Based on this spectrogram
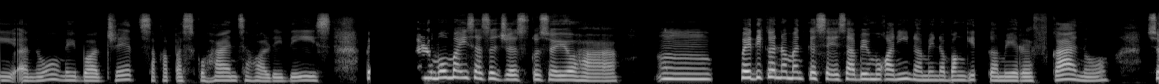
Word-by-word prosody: ano, 185 +6 -3
may 190 -1 -4
budget 180 +5 -2
sa 180 -2 -5
kapaskuhan, 180 +1 -3
sa 190 - -6
holidays. 170 +3 -3 0.3
Pe - - 0 0.5
alam 295 -1 +4
mo 315 - +6
maisa-suggest 275 -9 +2
ko 225 -1 0
sa'yo 205 0 +2
ha, 170 -2 -1 0.4
hmm, 250 -1 +2 0.3
puwede 310 0 +6
ka 340 - +5
naman 290 -3 +2
kasi 265 -4 +2
sabi 245 +1 +2
mo 240 - +2
kanina, 235 0 +1
may 200 - -2
nabanggit 200 +1 -2
ka, 185 -1 -1
may 180 0 +1
ref 180 0 -2
ka, 225 +2 +4
'no. 185 +2 -4 0.3
So - - -1
205 Hz, 155 wpm, -24 LUFS, 180-250 Hz, 0.5 s, mo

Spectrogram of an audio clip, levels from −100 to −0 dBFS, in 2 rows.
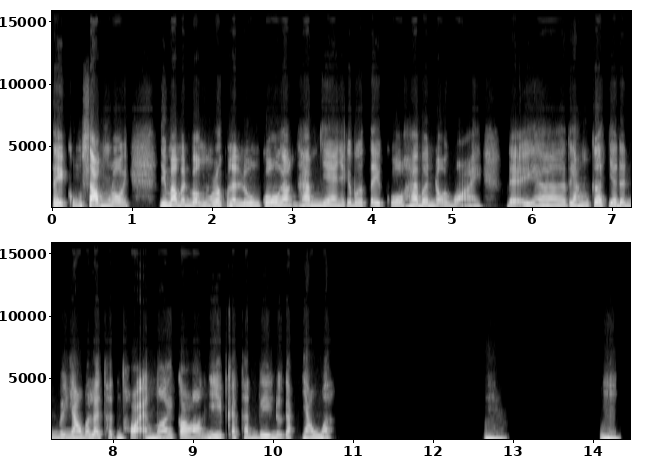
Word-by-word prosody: tiệc 190 -7 +5
cũng 175 +6 -5
xong 205 -4 +6
rồi. 160 -2 0 0.4
Nhưng 220 -1 +5
mà 190 -2 +7
mình 170 -1 -1
vẫn 170 +6 +1 0.5
luôn 205 +1 +1
cố 250 +5 +5
gắng 265 +1 +1
tham 220 -5 +1
gia 200 -1 +1
những 190 - -4
cái 245 - -3
bữa 210 -1 -2
tiệc 165 -7 -1
của 160 - -2
hai 210 +1 +1
bên 200 -1 +1
nội 160 -2 -3
ngoại 175 +2 -5 0.3
để, 220 - -1
a, 210 -3 0
gắn 250 +8 0
kết 295 +4 +3
gia 220 -3 +2
đình 165 -2 -2
với 230 - -3
nhau, 220 -4 +1
với 260 - -3
lại 180 - -1
thỉnh 215 - -5
thoảng 215 +2 +2
mới 270 +5 -2
có 245 +7 +2
dịp 165 -7 0
các 255 0 -6
thành 180 -6 -4
viên 200 +1 +2
được 180 - -4
gặp - - -5
nhau 210 0 -1
á. 280 - -4 1.9
Ừm. 195 -5 -2 1.2
Ừm. 210 -6 0
210 Hz, 190 wpm, -23 LUFS, 185-230 Hz, 1.9 s, mà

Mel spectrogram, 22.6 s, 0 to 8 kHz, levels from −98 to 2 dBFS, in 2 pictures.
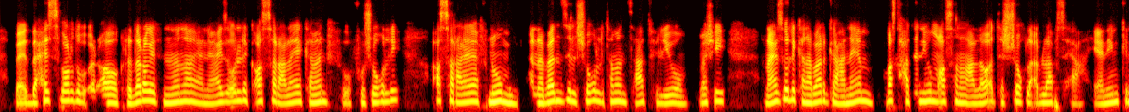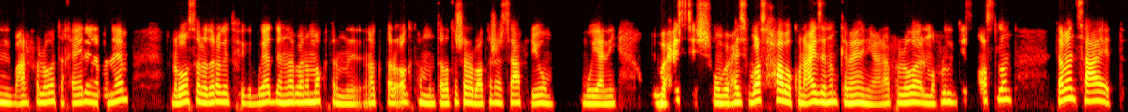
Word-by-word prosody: بقيت 80 0 +4
باحس 210 - +2
برضه 210 -1 +1
بإرهاق، 165 -1 0
لدرجة 200 +5 +4
إن 165 - 0
أنا 195 +2 +1
يعني 160 -4 -4
عايز 175 +4 -1
أقول 205 - -1
لِك 210 - -4
أثّر 195 +1 +1
عليَّ 165 +5 0
كمان 175 0 0
ف 185 - -13
في 165 - -6
شغلي، 190 +7 -1 0.4
أثّر - - +4
عليَّ 185 +2 +2
في 185 - -3
نومي، 180 -4 +4 0.2
أنا 165 - +3
بانزل 195 +2 +3
شغل 195 +1 -1
8 195 +1 0
ساعات 170 0 -4
في - - -16
اليوم، 160 -1 -3
ماشي؟ 170 +4 -1 0.5
أنا 155 - +7
عايز 195 +2 +4
أقول 235 - +4
لِك 225 - -1
أنا 170 - +4
بارجع 175 -3 +1
أنام، 185 +4 0
باصحى 200 -1 0
تاني 190 +1 -1
يوم 200 -1 +2
أصلًا 190 -2 +1
على 155 -1 -1
وقت 180 - -1
الشغل 180 +2 +1
قبلَها 170 0 0
بساعة، - - -9
يعني 145 +4 +1
يمكن 180 -2 -1
عارفة 165 +3 -3
اللي 175 0 0
هو 195 - +1
تخيلي 170 +1 -3
أنا 170 - -1
بانام، 205 +6 +1 0.5
أنا 155 - -1
باوصل 190 +2 +2
لدرجة 185 +2 +2
ف - - -16
بجد 175 +4 -1
إن 175 - +2
أنا 180 +1 +2
بانام 180 +1 +2
أكتر 190 -3 -4
من 150 +1 -5
أكتر 170 - -3
وأكتر 180 0 -3
من 155 -1 -2
13 155 +4 -1
14 170 +2 -1
ساعة 175 +2 -1
في - - -31
اليوم، 160 0 -2 0.3
ويعني 150 0 0 0.4
ما - - -1
باحسش 215 0 +1
و 165 - +2
باحس 175 +3 +1
باصحى 210 +3 +6
باكون 175 -2 +2
عايز 190 +3 +6
أنام 185 +1 +2
كمان، 170 -2 +1
يعني 140 0 -5
عارفة 160 +2 -6
اللي 170 0 +1
هو 180 +1 +3
المفروض 165 +3 -2
الجسم 175 -1 -9
أصلًا 230 +2 -2 0.4
8 255 - +5
ساعات، 200 -6 +2
175 Hz, 240 wpm, -23 LUFS, 165-190 Hz, 0.5 s, أنا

